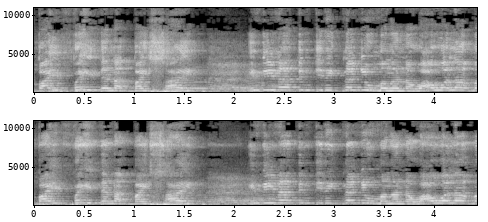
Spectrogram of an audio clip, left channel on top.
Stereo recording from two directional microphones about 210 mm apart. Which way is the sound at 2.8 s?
25° right (ahead or behind).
